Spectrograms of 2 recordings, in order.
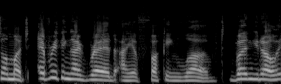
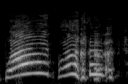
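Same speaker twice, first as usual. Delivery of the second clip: high, loud cupped-ear what; hard-of-hearing what; 14 semitones higher, 4 dB louder than usual. Retold or imitated. To a speaker she can't hear, a high loud what. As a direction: call out what as if half deaf. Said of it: "I'll be like".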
